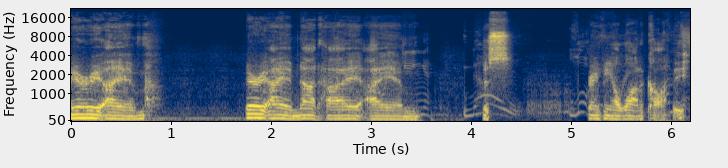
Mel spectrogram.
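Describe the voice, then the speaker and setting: Against noticeable background noise, a man speaks at a moderate pace and medium pitch in a calm tone, with fairly even intonation and long, frequent pauses. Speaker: gaming streamer. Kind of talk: casual livestream commentary. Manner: low-energy, calm.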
